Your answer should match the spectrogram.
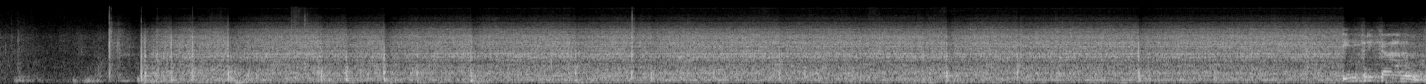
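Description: Soundtrack of a 1930s Czech short film starting up over its opening titles: a loud, dense, steady noisy sound that comes in suddenly about a second and a half in.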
